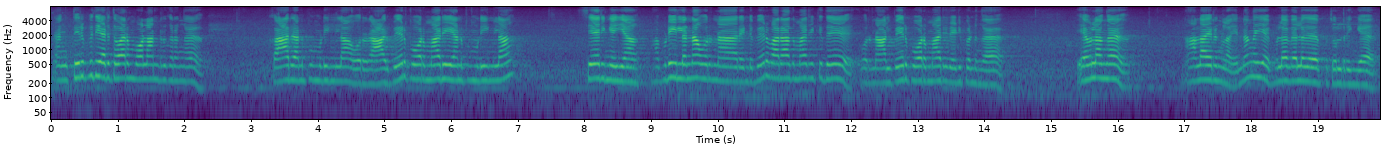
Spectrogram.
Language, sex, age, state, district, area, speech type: Tamil, female, 60+, Tamil Nadu, Salem, rural, spontaneous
